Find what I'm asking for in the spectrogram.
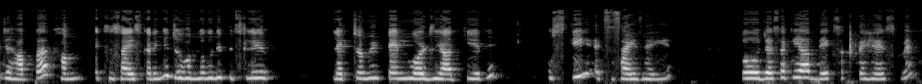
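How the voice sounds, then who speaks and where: High-voiced woman teaching vocabulary. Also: poor audio. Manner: slow, drawn-out pronunciation of each word, repeated. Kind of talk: slide-based vocabulary lesson.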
